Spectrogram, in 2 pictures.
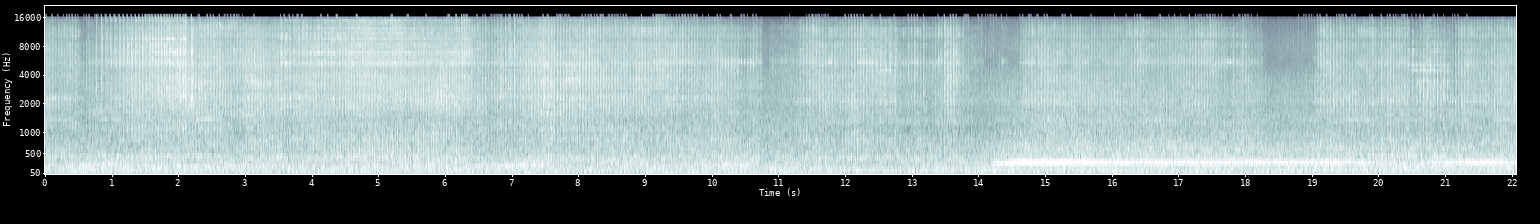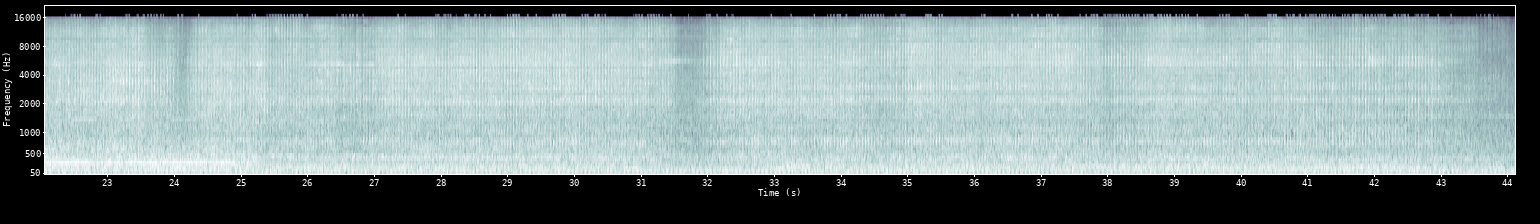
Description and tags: air hammer half close
roadworks taken from half close.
